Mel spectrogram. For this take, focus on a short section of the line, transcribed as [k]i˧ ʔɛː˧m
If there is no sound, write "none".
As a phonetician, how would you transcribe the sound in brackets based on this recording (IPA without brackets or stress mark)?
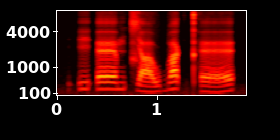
ʔ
